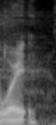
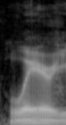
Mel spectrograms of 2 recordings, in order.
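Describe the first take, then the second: First: The vowel sounds like the one in 'worry'. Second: The vowel sounds like the one in 'wary'. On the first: The speaker calls it wrong. "Not worry" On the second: The speaker calls it right. "Wary. Not worry"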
